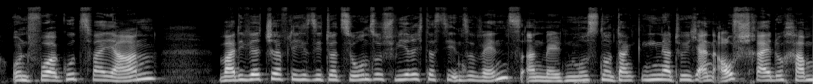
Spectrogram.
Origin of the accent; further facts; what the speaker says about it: Austria; Ich war in den Bergen in meinem Heimatland Österreich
